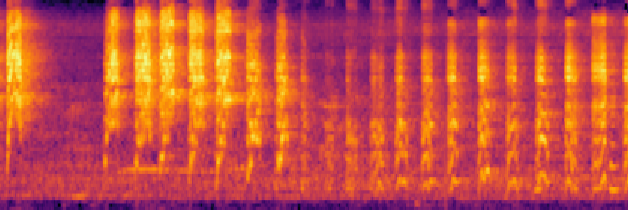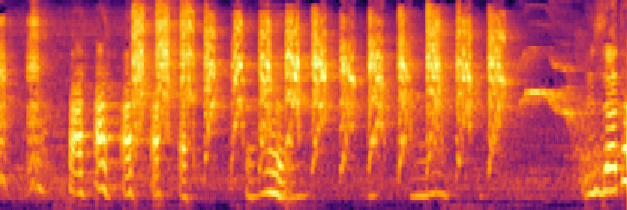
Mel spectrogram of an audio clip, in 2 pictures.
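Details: Pet quaker parrot at home, raised from a few months old, laughing on request: long runs of rapid, bright, chattering ha-ha bursts, several each second, broken by brief squeaky upslurred notes, with a woman's voice coaxing between.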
